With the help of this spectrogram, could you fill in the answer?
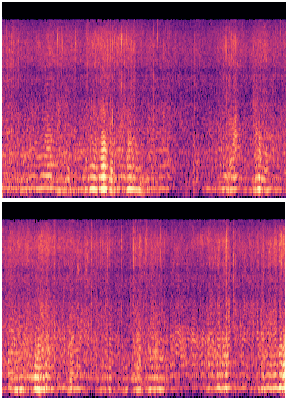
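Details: Inside a honey bee hive, a continuous low droning buzz with layered harmonics rises and falls in loudness, many bees humming together with occasional louder close passes.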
